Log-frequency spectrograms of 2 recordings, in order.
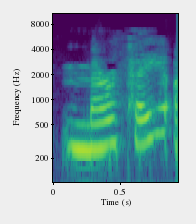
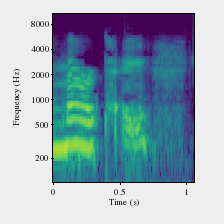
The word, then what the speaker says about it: Merope: So I wanted to talk about Merope. I know you guys really don't like that pronunciation. It's how I've always done it. I'm really sorry. – It's okay. – And the reason for that is because it actually comes from the Greek mythological character Merope.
